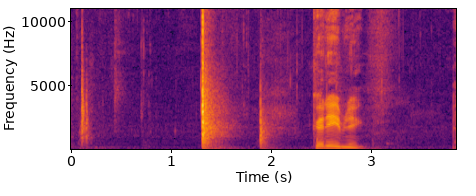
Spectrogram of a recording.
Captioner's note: gavel thuds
